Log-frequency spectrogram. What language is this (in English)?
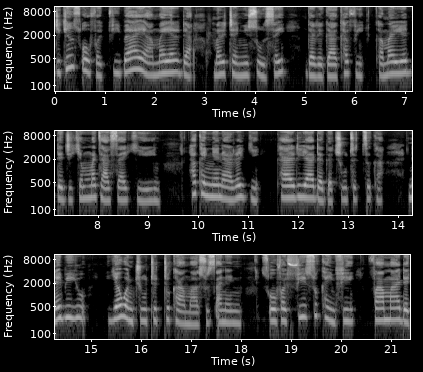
Hausa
